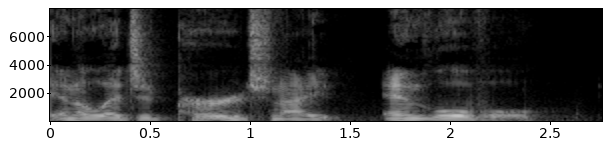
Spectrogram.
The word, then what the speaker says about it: Louisville: I think it was right after the first one, but in Louisville, and I know I'm saying Louisville, it's Louisville. That's how they say it down in Kentucky.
